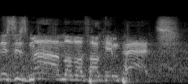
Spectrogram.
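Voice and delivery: a monster's territorial shout; a monster claiming his spot under the bed. Acted. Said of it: "He went".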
